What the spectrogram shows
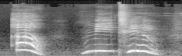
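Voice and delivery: very high-pitched put-on girly voice. Talking about Valentine's Day plans, a speaker acts out a girl's reply in a girl voice. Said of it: "that's my girl voice".

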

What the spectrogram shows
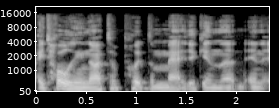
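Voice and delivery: hushed, quiet, seething angry scolding. Retelling how an angry Keegan scolds, imitating Keegan's quiet angry voice. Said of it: "he's saying it quiet still because he's, he's not yelling".

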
